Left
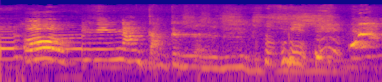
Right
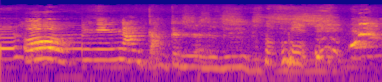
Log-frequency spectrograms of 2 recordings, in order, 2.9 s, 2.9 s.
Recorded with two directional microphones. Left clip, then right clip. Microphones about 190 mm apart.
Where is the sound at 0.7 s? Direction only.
10° left (ahead or behind).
